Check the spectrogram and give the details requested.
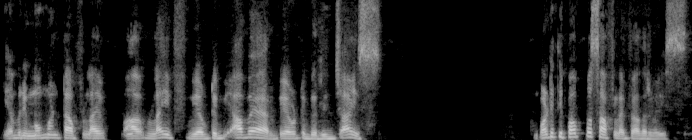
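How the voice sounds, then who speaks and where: A man's voice: medium pitch, vocal fry, darkish tone, slightly rough, no echo. A man with an Indian English accent, a professor and life skills trainer whose first language is Badugu, giving a motivational online lecture full of rhetorical questions and repeated phrases.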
